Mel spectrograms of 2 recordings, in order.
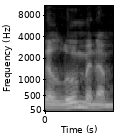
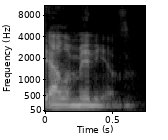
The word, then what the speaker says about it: aluminum: I I think it's that we call it aluminum when it should be aluminium.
